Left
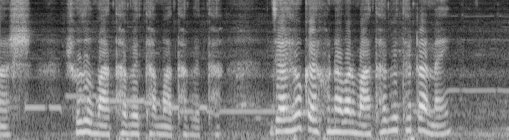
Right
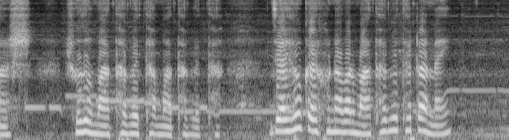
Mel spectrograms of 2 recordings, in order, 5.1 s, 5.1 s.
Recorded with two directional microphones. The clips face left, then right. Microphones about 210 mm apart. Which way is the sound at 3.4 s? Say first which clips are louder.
Right 1 dB; 35° right (ahead or behind).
